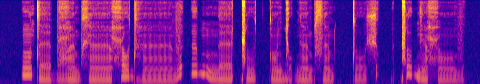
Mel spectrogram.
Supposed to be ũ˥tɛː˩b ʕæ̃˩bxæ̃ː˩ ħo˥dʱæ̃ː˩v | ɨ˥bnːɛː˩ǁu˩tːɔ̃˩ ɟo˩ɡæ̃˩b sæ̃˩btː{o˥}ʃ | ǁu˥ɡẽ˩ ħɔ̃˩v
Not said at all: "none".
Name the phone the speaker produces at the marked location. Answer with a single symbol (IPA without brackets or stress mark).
o˩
